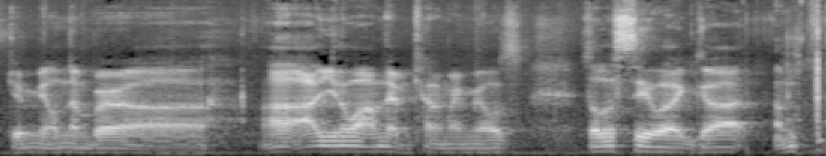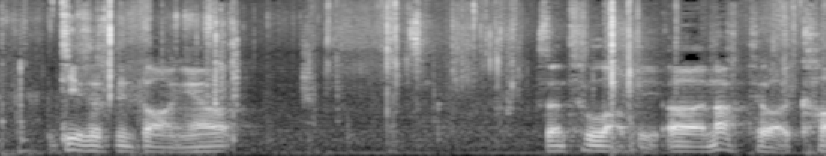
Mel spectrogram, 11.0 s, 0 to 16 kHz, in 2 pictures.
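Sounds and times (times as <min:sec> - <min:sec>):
plastic bag crinkling: 0:05.3 - 0:11.0.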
